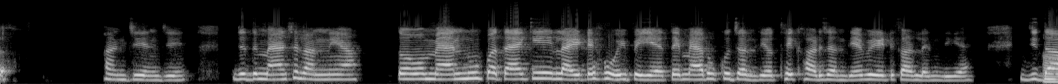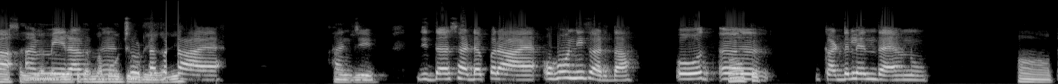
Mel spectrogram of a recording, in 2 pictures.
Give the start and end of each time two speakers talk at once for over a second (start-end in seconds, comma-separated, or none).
10.4-12.4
